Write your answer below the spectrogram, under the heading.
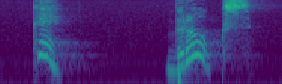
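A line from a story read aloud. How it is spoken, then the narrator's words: Exclaimed. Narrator (Italian): il signore esclamò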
